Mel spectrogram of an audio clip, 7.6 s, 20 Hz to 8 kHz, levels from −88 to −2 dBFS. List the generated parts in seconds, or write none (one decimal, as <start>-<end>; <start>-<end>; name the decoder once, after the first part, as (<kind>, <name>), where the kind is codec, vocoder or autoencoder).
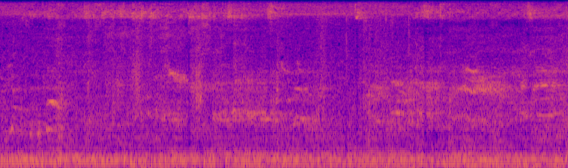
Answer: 0.4-3.7 (codec, SNAC); 5.5-7.6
